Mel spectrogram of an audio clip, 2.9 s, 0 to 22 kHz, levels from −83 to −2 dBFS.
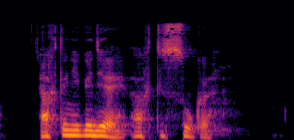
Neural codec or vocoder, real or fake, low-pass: none; real; 10.8 kHz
